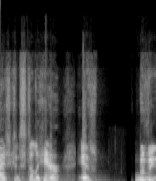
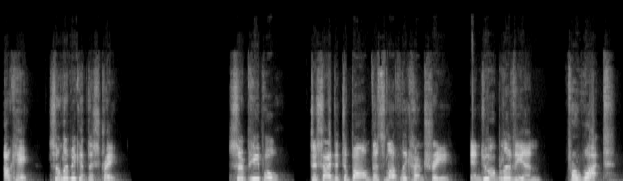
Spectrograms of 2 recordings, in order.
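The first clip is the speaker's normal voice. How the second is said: higher, incredulous character voice; 6 semitones higher than usual. Acted. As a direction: ask it high and disbelieving. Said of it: "Rex goes".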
